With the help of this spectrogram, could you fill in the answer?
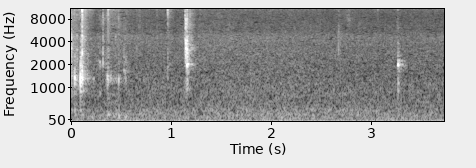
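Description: A utility knife blade is scraped across the face of a solid, dry, light blue oval bar of soap. Four short, crisp, crunchy scrapes with bright edges stand apart from one another, with a cluster near the start and more spread out after it, over a faint low background hum. Each scrape dies away almost instantly.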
